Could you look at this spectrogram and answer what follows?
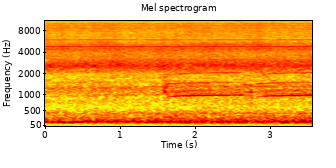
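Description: Aircraft engine in a flight simulator game, the plane back-taxiing down a runway, a constant droning whine and hum holding steady and fairly loud with no talk.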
